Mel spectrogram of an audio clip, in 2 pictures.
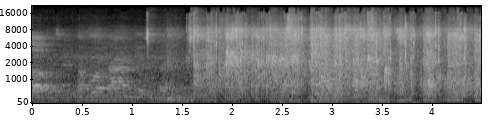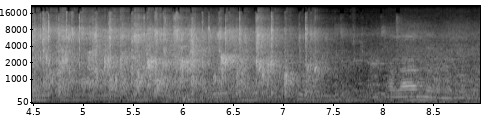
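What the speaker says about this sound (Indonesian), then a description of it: "Tepuk tangan kita." An audience at an academic coaching and supervision session breaks into applause of many hands clapping, steady and fairly loud for several seconds, with voices heard before and after it.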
